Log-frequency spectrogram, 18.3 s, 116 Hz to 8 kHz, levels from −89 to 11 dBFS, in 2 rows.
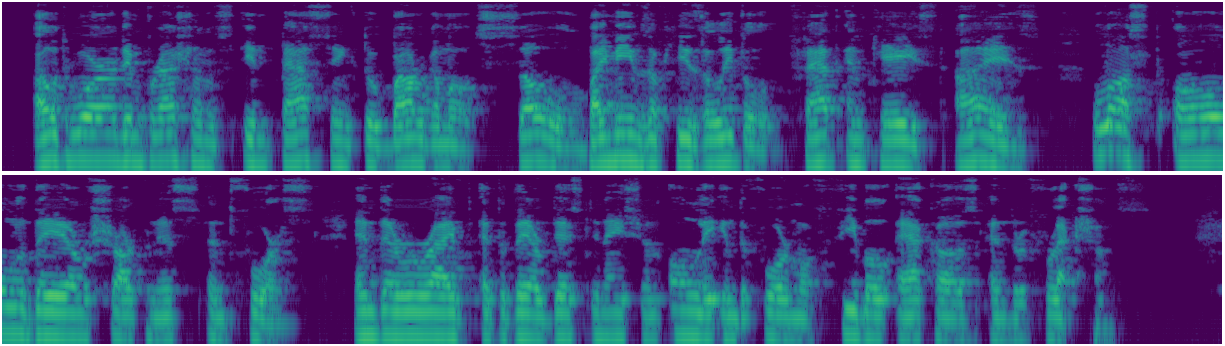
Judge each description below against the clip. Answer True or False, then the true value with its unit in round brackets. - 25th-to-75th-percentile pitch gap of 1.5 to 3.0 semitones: True (2.5 semitones)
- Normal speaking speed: False (115 wpm)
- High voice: False (125 Hz)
